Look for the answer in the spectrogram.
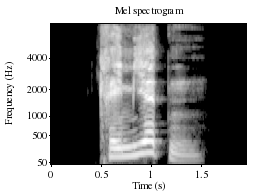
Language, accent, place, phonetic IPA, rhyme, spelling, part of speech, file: German, Germany, Berlin, [kʁeˈmiːɐ̯tn̩], -iːɐ̯tn̩, kremierten, adjective / verb, De-kremierten.ogg
- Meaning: inflection of kremieren: 1. first/third-person plural preterite 2. first/third-person plural subjunctive II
